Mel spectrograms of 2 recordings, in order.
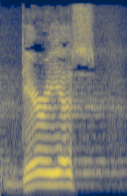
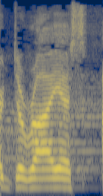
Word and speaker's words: Darius: let me just say, Darius or Darius, either pronunciation is considered acceptable. I use Darius.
